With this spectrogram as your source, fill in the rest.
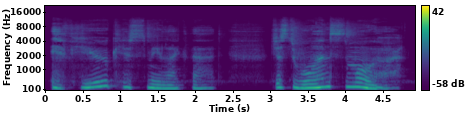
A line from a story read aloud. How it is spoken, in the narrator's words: she breathed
